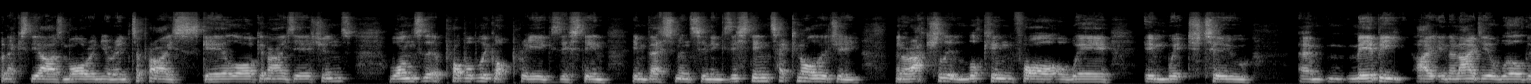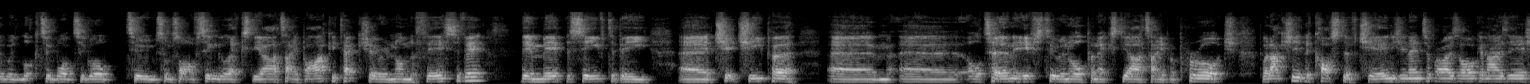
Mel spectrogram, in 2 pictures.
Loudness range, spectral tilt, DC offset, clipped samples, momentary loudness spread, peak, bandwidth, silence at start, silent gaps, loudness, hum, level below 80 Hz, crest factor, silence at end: 2 LU; -3.5 dB/octave; under 0.1%; under 0.1%; 7 LU; -6 dBFS; 12.5 kHz; 0 s; none; -24 LUFS; none; -66 dBFS; 18 dB; 0 s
